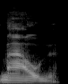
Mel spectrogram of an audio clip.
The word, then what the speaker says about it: Smaug: I left you here with smog. – I think it's actually pronounced smaug.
